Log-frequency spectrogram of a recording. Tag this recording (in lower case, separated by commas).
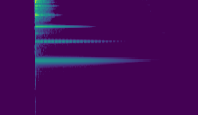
glass, chink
